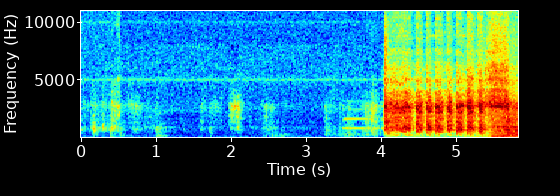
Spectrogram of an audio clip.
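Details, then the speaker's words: 2000 Toyota 4Runner, original 21-year-old muffler with a weld-seam hole packed with high-temperature epoxy putty, startup test 24 hours later: quiet, then catches and settles into an even run with no puffing or ticking; muffler sealed. "There we go. Seems to have worked quite well, and muffler's now all sealed up."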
